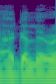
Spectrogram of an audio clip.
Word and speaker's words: Aguilera: Her surname rhymes with era. I. I, Uh, Christina. Christina Aguilera is the correct answer.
